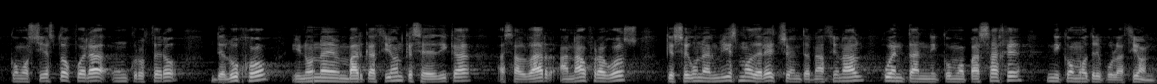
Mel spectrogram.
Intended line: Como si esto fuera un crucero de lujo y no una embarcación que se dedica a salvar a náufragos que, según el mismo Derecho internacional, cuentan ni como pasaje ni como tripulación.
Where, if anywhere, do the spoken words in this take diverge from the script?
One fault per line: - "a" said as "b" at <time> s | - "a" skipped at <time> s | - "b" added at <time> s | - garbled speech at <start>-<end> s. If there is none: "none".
none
